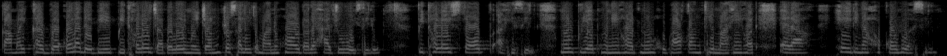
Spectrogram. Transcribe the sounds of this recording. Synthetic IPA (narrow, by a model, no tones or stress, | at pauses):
kamajkʰːaɹbɔɡɔladebiɹpɹitʰɔlojzabɔlojmojzɔntɹɔsalitɔmanuɦɔɹdɔɹɛxazuɦojsilʊ̃ | pitʰɔlɔjsɔba̰ɦisilmʊɹpɹijɔbʱoniɦɔtmʊɹxubʱaɔkaŋkʰimaɦiɦɔtɛɹaxejdinaxɔkɔlʊasil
